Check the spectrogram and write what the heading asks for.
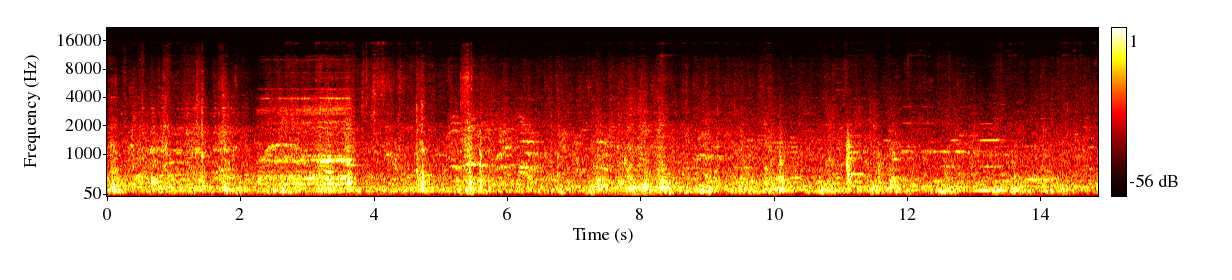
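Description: Casino floor ambience: crowd chatter and clatter with electronic slot machine tones. A cluster of steady chiming tones plays about two to four seconds in, and shorter beeps follow later.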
